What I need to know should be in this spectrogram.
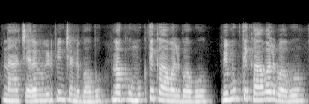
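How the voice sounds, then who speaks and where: A woman's voice: mid-range voice, brisk, lightly acted. A woman reading the lines of a possessed woman through whom a mother spirit speaks, grave, weak and pleading.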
